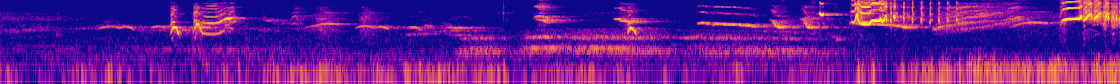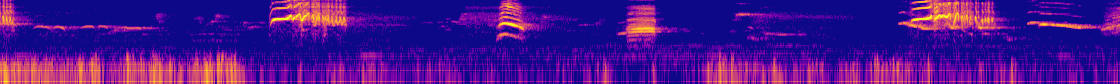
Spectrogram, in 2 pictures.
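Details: Loud fighting song from an oriental magpie-robin, used as bait to anger rival males: varied whistles and harsh rasping bursts come in irregular phrases, over a soft low rumble during the first half.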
